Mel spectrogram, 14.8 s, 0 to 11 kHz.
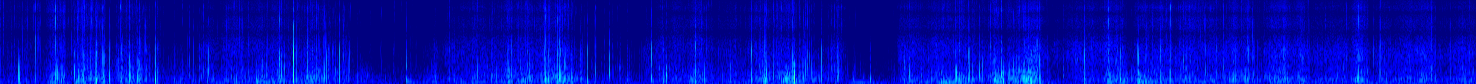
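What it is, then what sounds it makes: Plastic wrap being crinkled. Thin clear plastic film wrapped around a microphone head on a stand is crinkled and rubbed by a hand inside a furry pink puppet. Dense, close crumpling and scratching crackle continuously, with brief quieter gaps near 4 and 9 seconds. The sound is soft and weighted toward the low end.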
